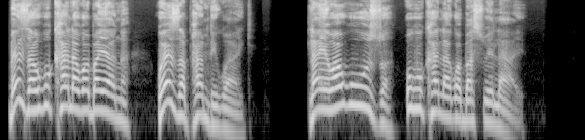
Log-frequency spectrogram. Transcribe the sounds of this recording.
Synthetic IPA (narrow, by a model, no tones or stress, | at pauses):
βɛnd͡zʱauɣukʰalaɣwaβajaŋa | ɣwɛzapʰambʱiɣwa̰ːkʰɛ̥ | lajɛwaɣuzwauɣukʰalaɣwaβaswɛla̰ːjɔ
